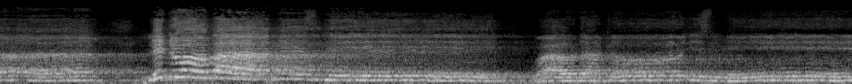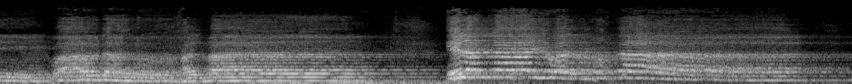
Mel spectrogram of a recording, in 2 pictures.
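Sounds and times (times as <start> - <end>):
voices chanting devotional poem: 0.0 - 17.0.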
